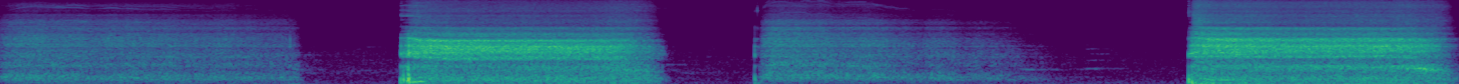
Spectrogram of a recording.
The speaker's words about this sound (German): Wir können alles über die Nase machen. Sieht dann ungefähr so aus.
